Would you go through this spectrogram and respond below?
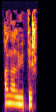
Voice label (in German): "analytisch", German; adjectives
